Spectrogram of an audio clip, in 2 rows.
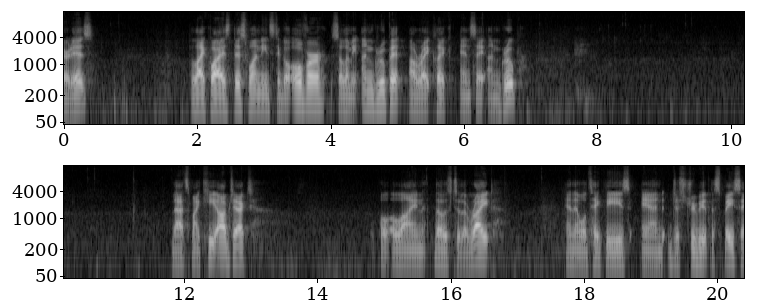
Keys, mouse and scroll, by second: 0.8 click, 2.5 click, 4.9 right click, 6.3 click, 7.2 click, 8.4 click, 9.4 click, 10.7 shift+click, 11.8 click, 15.8 click, 16.8 click, 18.1 click.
